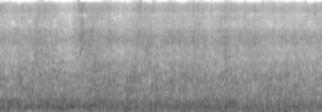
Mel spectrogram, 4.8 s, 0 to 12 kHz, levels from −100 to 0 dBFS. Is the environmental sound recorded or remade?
remade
